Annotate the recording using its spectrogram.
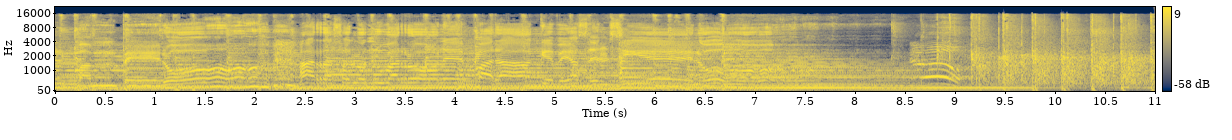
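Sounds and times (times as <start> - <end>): people clapping: 8.4 - 11.0.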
